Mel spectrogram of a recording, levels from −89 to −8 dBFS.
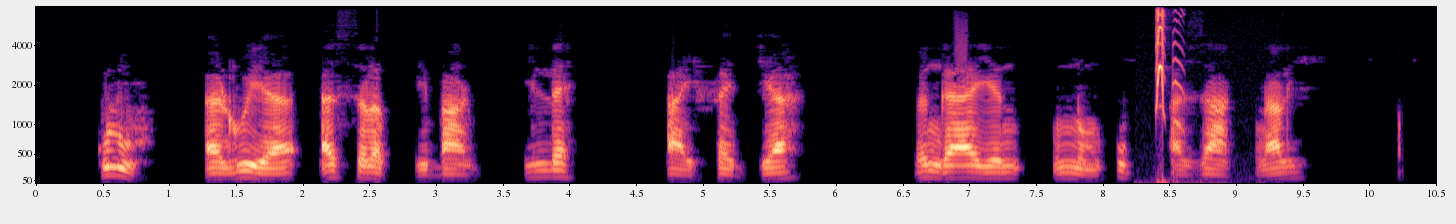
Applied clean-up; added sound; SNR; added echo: none; Squeak; 1 dB; none.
